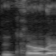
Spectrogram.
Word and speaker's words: Buchardt: the speakers we're going to be looking at botard audio that's how to how it's pronounced not in this color though I really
